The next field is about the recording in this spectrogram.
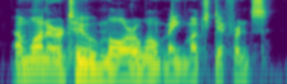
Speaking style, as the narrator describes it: growled Beorn

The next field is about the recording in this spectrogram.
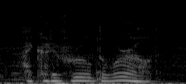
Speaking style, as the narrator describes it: quietly say

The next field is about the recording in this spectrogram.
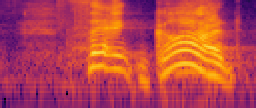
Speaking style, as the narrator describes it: cried out

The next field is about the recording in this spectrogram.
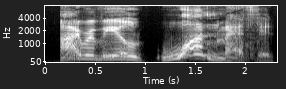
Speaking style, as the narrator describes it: he said sharply

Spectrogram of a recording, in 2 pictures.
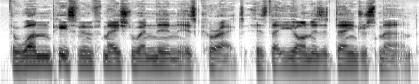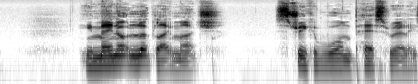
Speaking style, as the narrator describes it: said Charlie

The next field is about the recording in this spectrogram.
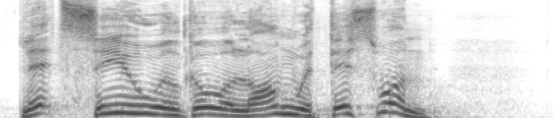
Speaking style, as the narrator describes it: the tavern owner shouted

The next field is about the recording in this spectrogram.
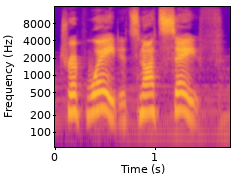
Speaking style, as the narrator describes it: the policeman hollered after him

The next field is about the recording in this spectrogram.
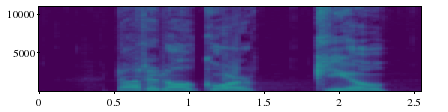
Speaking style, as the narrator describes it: Kestrel laughed

